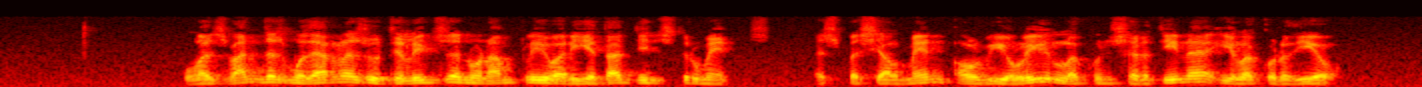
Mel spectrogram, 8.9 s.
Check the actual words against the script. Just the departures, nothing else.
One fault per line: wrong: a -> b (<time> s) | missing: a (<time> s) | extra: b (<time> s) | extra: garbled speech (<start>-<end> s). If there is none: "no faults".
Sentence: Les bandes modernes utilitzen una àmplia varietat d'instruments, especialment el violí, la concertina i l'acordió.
no faults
